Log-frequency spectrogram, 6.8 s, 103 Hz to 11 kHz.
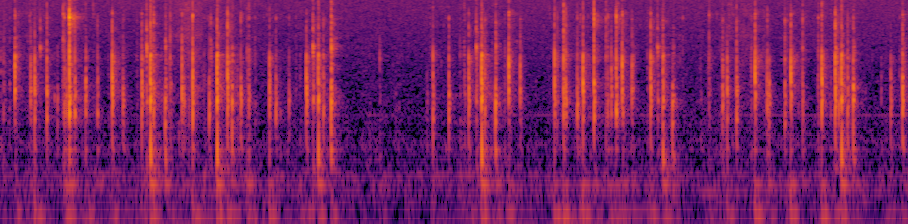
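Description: Two hands type steadily with their fingertips on the plastic keycaps of a modded white plastic RK61 60% mechanical keyboard resting on a desk mat. The result is a continuous patter of short, crisp keystrokes with a bright, clacky midrange tone. The keystrokes briefly thin out before resuming in quick bursts.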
